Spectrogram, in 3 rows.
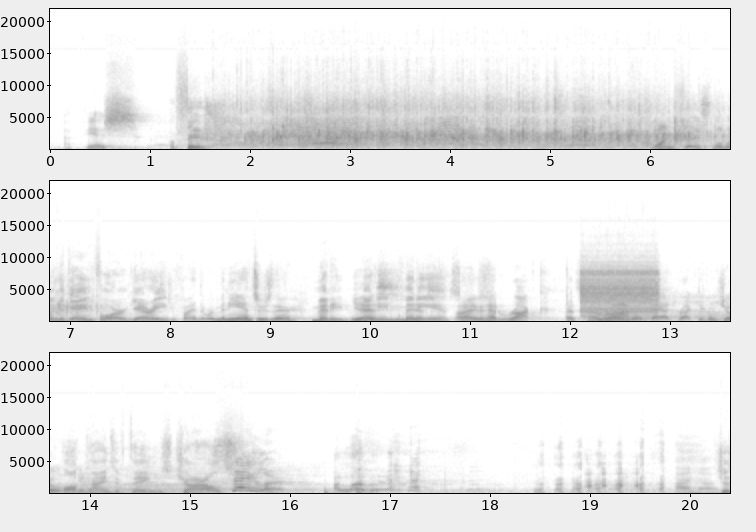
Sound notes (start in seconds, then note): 4.0 applause; 12.0 buzzer; 16.6 laughter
